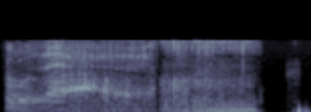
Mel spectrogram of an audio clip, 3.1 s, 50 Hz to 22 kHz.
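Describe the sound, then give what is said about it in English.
A person imitates the growling, monstrous alien dog of Kyber from Ben 10 Omniverse with a raspy, rumbling voice: two long snarling growls, then a brief grunt after a short pause, loud. “In Ben 10 Omniverse, I looked at your credits and you were credited as Kyber's dog. I was wondering how did you do that?”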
